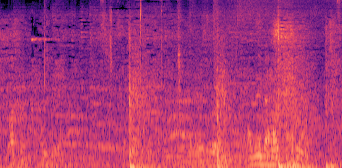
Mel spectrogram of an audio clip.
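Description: Men's voices talking, with a few sharp thuds about a second and a half in, near three seconds and again shortly before the end.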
